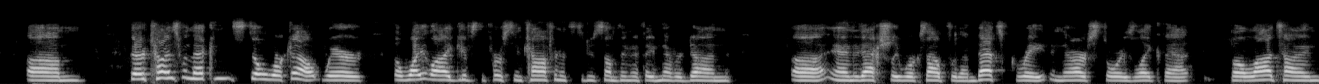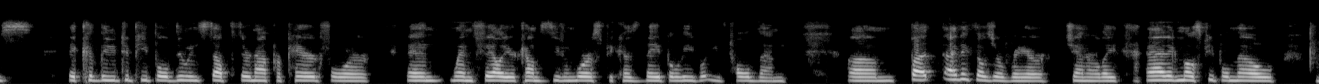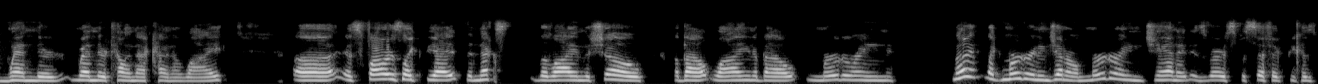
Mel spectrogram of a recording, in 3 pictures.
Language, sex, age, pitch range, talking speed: English, male, 30-49, 175-205 Hz, 185 wpm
